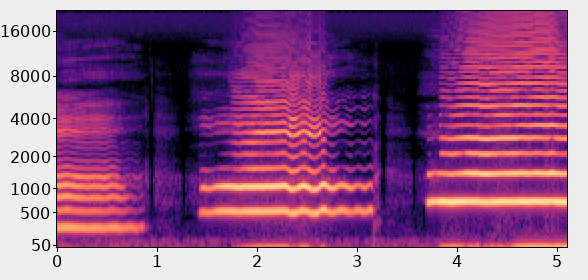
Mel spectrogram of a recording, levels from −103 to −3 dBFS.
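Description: Music with hard clipping from about 1.71 to 2.69 s, overdriven by about 8 dB, then from 3.82 s to the end, about 22 dB over, where flattened peaks become harsh fuzz.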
